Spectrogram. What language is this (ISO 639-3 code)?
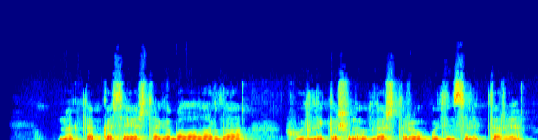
bak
